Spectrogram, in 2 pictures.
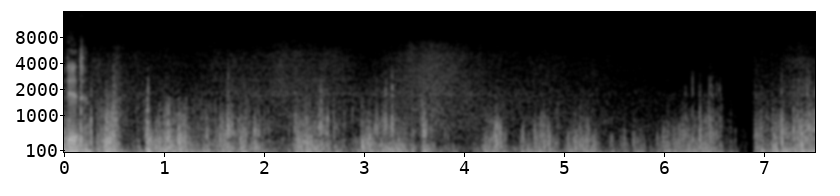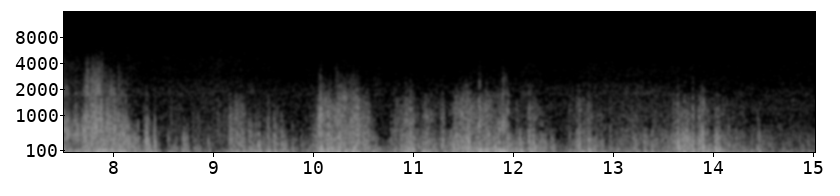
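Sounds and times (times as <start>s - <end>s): wind gusting across microphone: 0.0s - 15.0s.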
